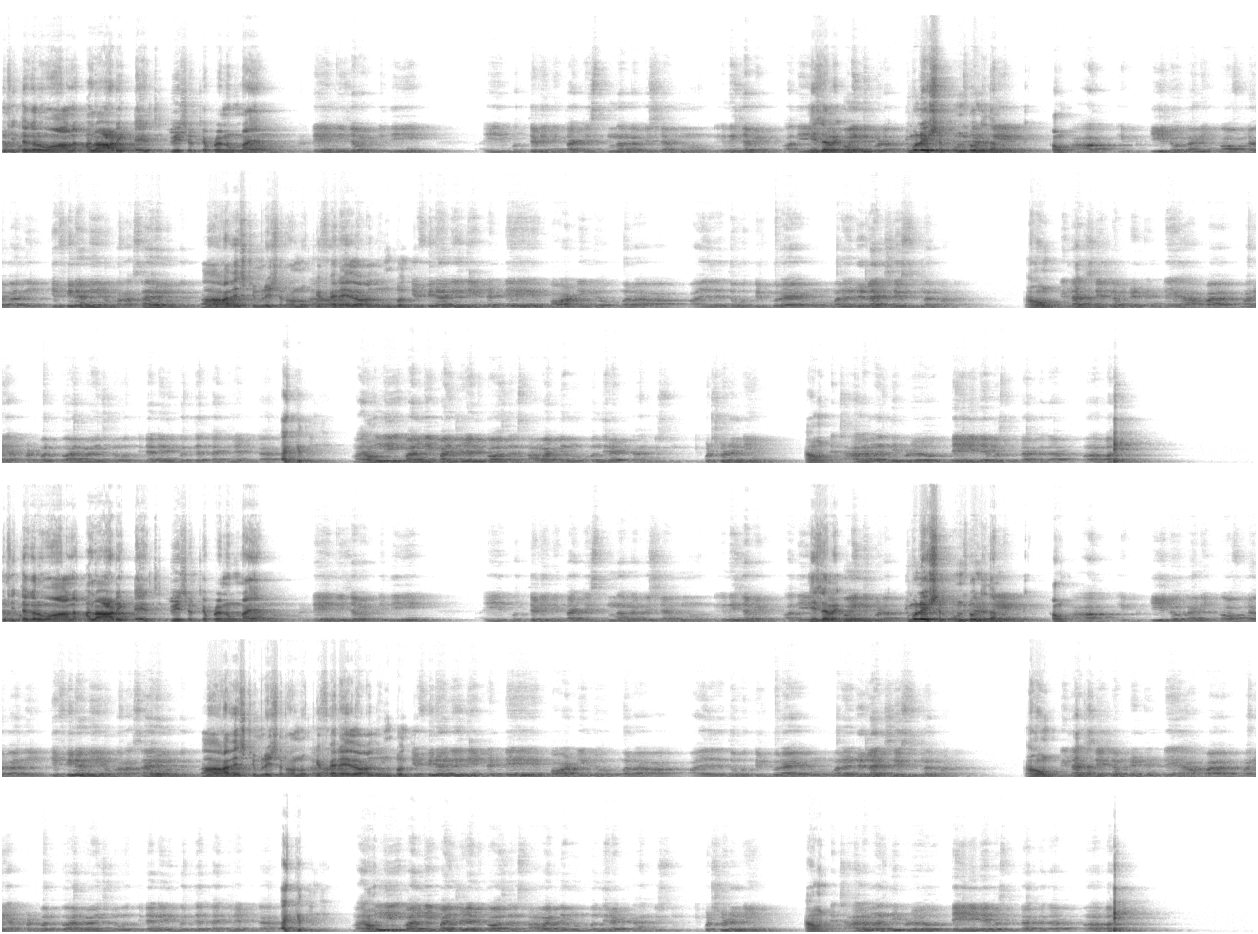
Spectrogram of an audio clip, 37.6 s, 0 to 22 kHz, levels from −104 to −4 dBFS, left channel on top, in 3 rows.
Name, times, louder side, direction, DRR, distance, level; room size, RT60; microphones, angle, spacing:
voice 1, 0.0-2.6 8.1-8.4 9.0-10.0 10.5-10.7 14.5-16.6 22.8-23.1 27.9-28.3 28.7-28.8 33.1-33.4, right 2 dB, 15° right, 7 dB, 0.5 m, -31 dB
voice 2, 2.4-2.8 3.1-4.2 4.8-8.9 9.5-10.1 10.7-14.5 15.6-16.4 16.6-22.0 23.1-27.8 28.6-31.8 32.1-32.6 33.5-36.2, equal, 5° left, -7 dB, 2.7 m, -42 dB
12.0 x 7.4 x 2.7 m, 0.81 s
head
